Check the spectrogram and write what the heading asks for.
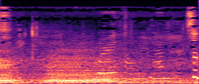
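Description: A motor vehicle's engine hum fading away about a quarter of a second in, leaving a fainter steady hum under indistinct voices.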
